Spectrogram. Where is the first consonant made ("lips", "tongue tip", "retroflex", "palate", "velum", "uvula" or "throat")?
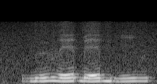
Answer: lips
